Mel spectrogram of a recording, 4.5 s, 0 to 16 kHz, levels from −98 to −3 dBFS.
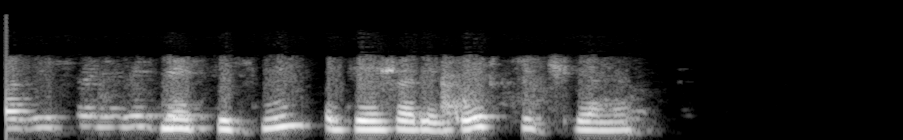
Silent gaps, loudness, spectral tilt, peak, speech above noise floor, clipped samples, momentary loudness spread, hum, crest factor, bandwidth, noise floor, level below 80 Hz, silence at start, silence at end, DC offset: none; -17 LUFS; -10 dB/octave; -2 dBFS; over 73 dB; under 0.1%; 14 LU; none; 16 dB; 4.1 kHz; under -90 dBFS; -66 dBFS; 0.05 s; 1.3 s; under 0.1%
